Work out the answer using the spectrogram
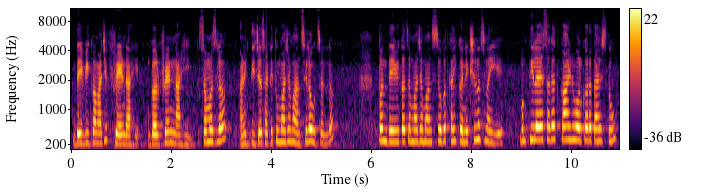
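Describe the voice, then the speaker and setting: A woman's voice: sits high, steady tone, moderate pace, a little mellow, slight background noise, lightly acted. Woman voicing a panicky angry young guy, marathi accent, kinda dull lo-fi sound. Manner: urgent, demanding.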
